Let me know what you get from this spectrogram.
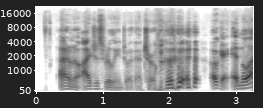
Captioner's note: laugh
